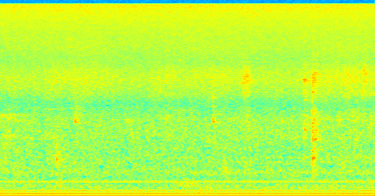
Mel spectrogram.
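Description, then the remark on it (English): Faint, sparse mechanical ticks sound over a steady low machine hum, spaced unevenly across a few seconds, with no voices present. “Now machines and the ticking of machines go back to an old superstitious belief.”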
